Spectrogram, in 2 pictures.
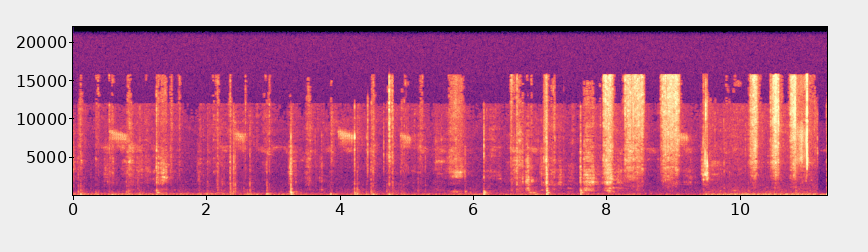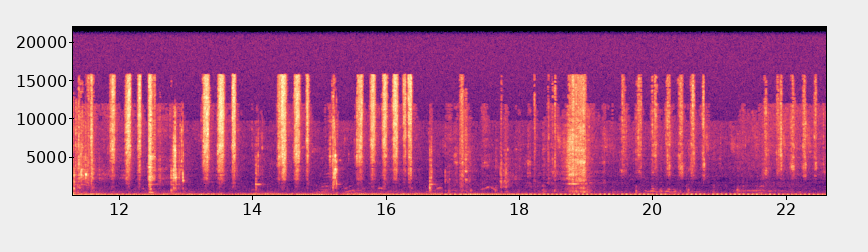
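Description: Near silence: faint scattered clicks and soft scrapes of hand work with a clay pot and a brush on plaster, with a faint steady low hum from about halfway through.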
